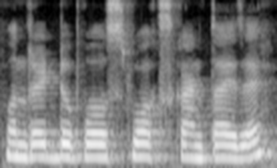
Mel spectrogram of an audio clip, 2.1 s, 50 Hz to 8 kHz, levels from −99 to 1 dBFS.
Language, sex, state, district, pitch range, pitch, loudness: Kannada, female, Karnataka, Bangalore, 185-195 Hz, 190 Hz, -12 LUFS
